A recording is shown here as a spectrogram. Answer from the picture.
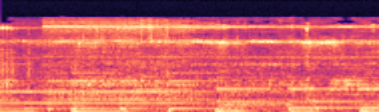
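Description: Electric hand blender running in a saucepan, puréeing soup, with background music playing over it.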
